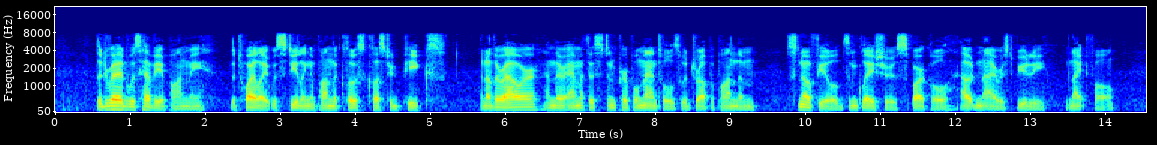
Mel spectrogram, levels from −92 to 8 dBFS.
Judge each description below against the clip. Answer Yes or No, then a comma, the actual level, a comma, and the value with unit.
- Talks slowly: No, average, 150 wpm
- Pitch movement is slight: No, average, 3.8 semitones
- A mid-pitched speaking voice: No, very low, 85 Hz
